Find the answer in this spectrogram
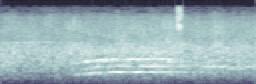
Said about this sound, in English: Would you please put your best hand clap together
